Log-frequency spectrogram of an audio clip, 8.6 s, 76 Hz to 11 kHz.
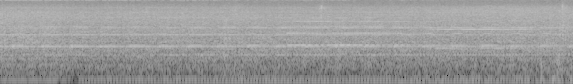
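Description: Kintetsu 15200 series electric train pulling slowly into a station platform: a steady whine over its low running noise, dipping slightly in pitch near the end.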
